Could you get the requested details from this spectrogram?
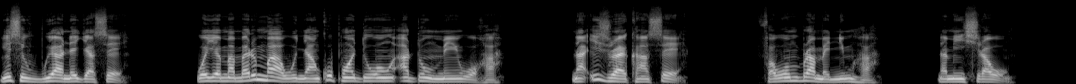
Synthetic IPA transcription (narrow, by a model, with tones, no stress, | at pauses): jo˦sɛ˨fbu˦a˦˨næ˦d͡ʑa˨sɛ˦ | wɔ˨jɛ˨mã˨mæ̃˨ɾi˦ma˨wɔ˨ɲã˨ŋkʰo˦pʰɔ̃˦ndɪ˦wɔ̃˦na̰˦dʊ̃˦m˨mɪ̃˦nwɔ˨ɦa˦ | nã˨ʔi˦s̬ɾa˨e˨lkʰã˨sɛ˦ | fa˨wɔ̃˦m̩˦bɾa˦mæ̃˨nĩ˦mɦa̰˦ | nã˨mɪ̃˦ɲ˦ɕɪ˦ɾa˦wɔ̰̃˨n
